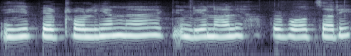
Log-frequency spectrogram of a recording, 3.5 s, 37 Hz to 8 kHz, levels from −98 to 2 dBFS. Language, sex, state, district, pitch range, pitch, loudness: Hindi, female, Bihar, Patna, 240-265 Hz, 250 Hz, -15 LUFS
